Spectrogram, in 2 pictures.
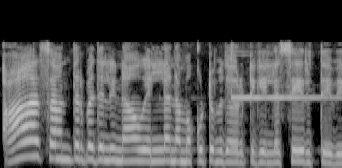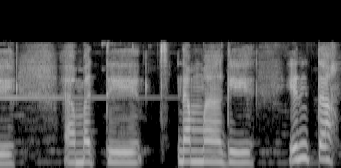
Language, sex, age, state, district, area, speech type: Kannada, female, 18-30, Karnataka, Udupi, rural, spontaneous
